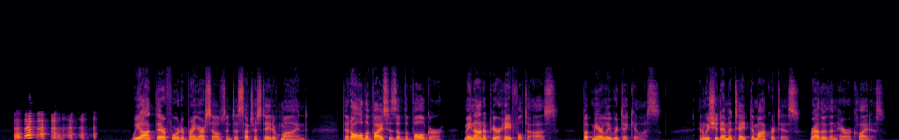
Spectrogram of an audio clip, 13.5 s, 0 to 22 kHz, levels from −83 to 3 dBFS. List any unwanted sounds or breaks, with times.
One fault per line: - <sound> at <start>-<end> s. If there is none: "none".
- laugh at 0.2-1.5 s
